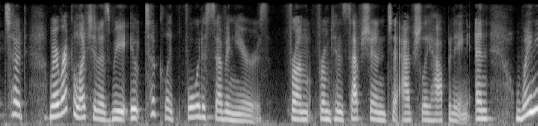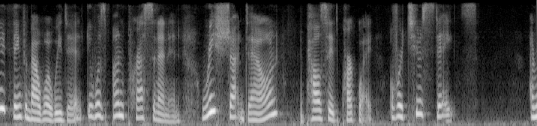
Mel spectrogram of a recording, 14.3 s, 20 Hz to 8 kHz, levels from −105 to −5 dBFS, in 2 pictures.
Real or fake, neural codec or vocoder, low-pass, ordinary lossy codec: fake; codec, 24 kHz, 0.9 kbps, WavTokenizer, small release; 7.2 kHz; AAC, 48 kbps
